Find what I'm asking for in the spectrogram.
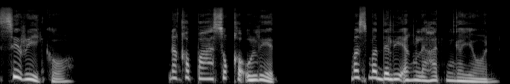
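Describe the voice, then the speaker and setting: A woman's voice: medium pitch, sing-song, measured pace, warm tone, no room sound, studio quality, pitched above the performer's own voice. A woman with a Filipino accent voicing a threatening, commanding male blackmailer in a story. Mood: menacing. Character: menacing male blackmailer on the phone.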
